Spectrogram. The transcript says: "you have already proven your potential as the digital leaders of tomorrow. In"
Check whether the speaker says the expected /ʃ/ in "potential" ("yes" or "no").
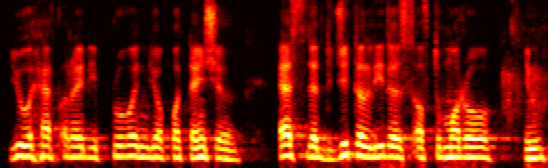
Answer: yes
